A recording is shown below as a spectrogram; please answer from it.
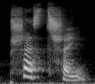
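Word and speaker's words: przestrzeń: улюблена на сьогодні комбінація пишу пше- с далі знову читається як ш тому що попереду маємо ти - шестшень простір якщо ви десь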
